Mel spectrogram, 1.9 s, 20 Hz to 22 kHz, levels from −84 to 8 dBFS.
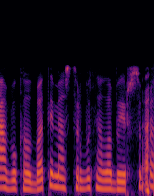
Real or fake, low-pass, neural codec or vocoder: real; 5.4 kHz; none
